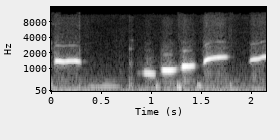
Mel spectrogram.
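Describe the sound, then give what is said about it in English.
A person whistles a tune alone in clear, pure notes. A long high note comes first, then after a pause a few short notes step upward in pitch, ending on two sustained higher tones. “you want me to just whistle until we get that?”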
